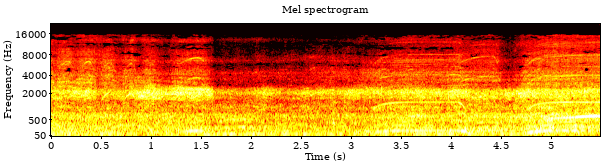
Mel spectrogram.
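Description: Radio-controlled drift cars running on the track: electric motors whining up and down in pitch with the throttle over a steady noisy background.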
